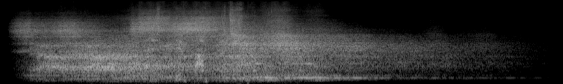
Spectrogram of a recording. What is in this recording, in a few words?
Whisper; Enemies; Stalker Acolyte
